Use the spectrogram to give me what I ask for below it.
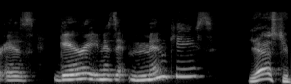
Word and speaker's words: Menkes: wonderful gentleman here is Gary and is it minky yes you pronounced it right for first time right um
